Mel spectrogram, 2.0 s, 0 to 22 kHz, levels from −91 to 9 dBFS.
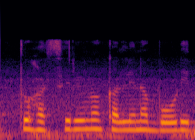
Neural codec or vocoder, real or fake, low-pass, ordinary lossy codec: none; real; none; none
